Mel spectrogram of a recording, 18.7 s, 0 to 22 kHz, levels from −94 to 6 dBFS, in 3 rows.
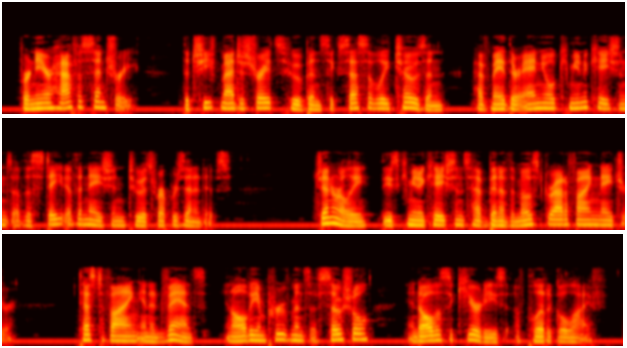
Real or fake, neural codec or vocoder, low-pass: real; none; 7.2 kHz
